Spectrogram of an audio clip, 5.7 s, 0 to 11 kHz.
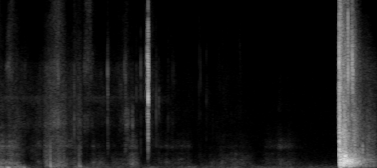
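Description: A Chiappa Rhino revolver fired two-handed with 158 grain full metal jacket magnum rounds: one sharp, loud shot bursts out near the end after quiet stretches holding only faint handling clicks.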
